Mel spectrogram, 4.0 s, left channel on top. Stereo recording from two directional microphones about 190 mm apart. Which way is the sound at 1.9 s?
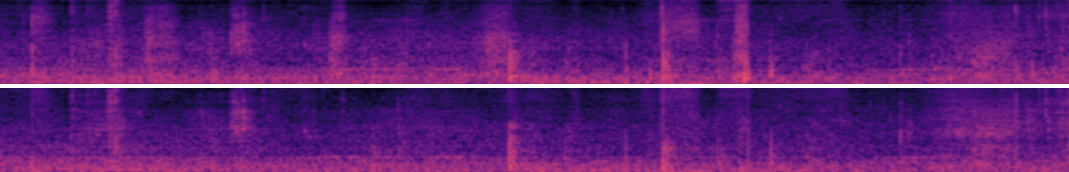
45° right (ahead or behind).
